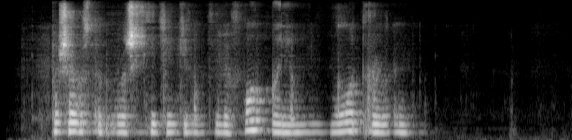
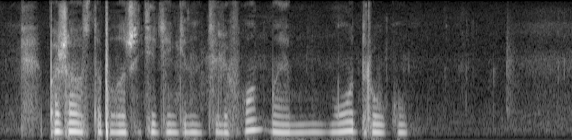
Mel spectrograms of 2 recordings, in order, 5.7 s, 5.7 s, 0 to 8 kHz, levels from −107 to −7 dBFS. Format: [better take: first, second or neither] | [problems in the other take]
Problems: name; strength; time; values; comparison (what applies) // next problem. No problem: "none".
second | noise reduction (neural mask model DeepFilterNet 3)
